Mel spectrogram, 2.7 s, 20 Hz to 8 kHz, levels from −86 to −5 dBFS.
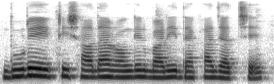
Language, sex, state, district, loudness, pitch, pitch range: Bengali, female, West Bengal, Alipurduar, -16 LUFS, 185 Hz, 175-195 Hz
